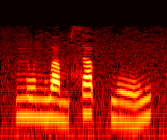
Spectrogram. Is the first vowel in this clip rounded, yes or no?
yes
